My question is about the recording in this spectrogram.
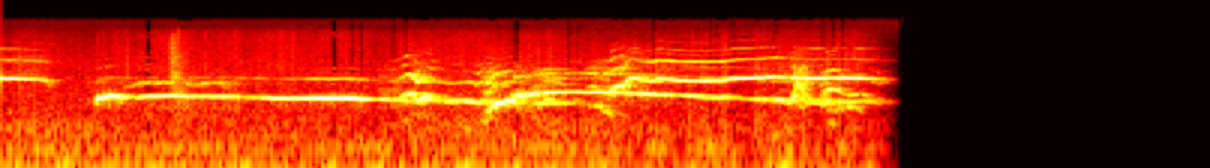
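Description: Howls of wild canines: long, held calls that slide slowly in pitch, at least two voices overlapping, cutting off about six seconds in.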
